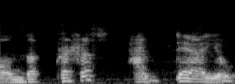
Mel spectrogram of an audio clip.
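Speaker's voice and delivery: stern, severe, commanding voice. Reading the story, Frodo draws himself up and rebukes Smeagol, stern. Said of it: "his stern voice".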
